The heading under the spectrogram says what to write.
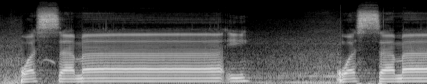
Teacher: Ya, berikutnya pada as-sama di sini maka mimnya dipanjangkan. Panjangnya tidak cukup 2 harakat tapi 4 harakat atau 4 atau 5 harakat.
